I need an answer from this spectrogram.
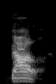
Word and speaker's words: Dallas: They call him dollar. Even though the S's on there. Yep. And even though that A is there, he is actually called Dala. Dollar. They just And the S is silent, right?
